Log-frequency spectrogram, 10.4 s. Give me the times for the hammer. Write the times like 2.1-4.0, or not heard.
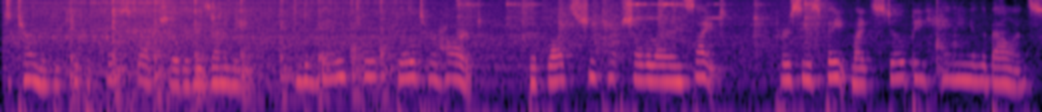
0.7-8.3.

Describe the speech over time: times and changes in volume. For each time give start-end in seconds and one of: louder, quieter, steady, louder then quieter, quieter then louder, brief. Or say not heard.
0.0-10.3 steady.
